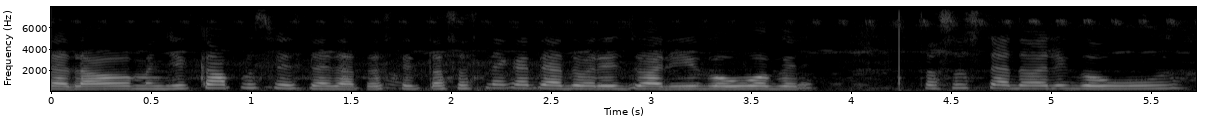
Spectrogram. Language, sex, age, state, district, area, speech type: Marathi, female, 18-30, Maharashtra, Wardha, rural, spontaneous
